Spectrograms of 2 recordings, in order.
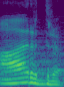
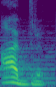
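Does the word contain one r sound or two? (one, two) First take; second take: two; one. First: Both r sounds are pronounced. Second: One of the r sounds is dropped. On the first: The speaker calls it right. "जबकि शुद्ध रूप है आर्द्र" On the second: The speaker calls it wrong. "बोल जाते हैं आर्द्र या आर्द्र"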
